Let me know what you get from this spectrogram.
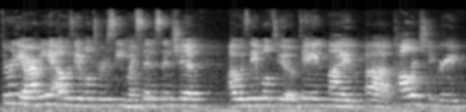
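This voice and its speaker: Young woman officer, Tagalog speaker, bright voice, reading a speech in a reverberant hall with faint room noise. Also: on the high side, fairly even intonation, far from the mic. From Philippines. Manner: measured, reads from a prepared text. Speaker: Army officer giving an observance speech. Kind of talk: prepared public speech.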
